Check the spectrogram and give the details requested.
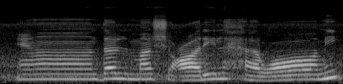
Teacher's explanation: نون ساکن کی آواز کو چھپانا ہے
